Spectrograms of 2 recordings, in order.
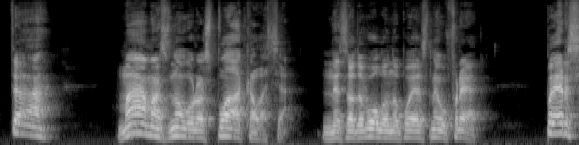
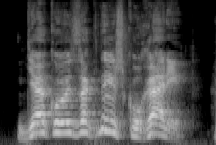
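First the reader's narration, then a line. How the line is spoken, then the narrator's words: Joyful. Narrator (Ukrainian): радісно сказала вона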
